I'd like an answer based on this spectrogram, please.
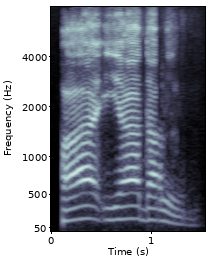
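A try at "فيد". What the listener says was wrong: ফা ইয়া, না ওটা দাল নয়।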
